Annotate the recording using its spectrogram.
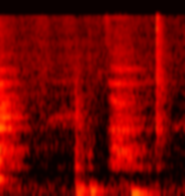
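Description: A woman breathing during resistance-band curtsy lunges, with soft low thuds of her feet on the exercise mat about a second in and again near the end.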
